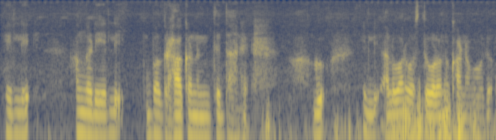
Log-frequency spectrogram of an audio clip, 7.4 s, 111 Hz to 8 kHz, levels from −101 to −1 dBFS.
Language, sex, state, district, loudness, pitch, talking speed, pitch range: Kannada, male, Karnataka, Koppal, -21 LUFS, 120 Hz, 80 wpm, 115-125 Hz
